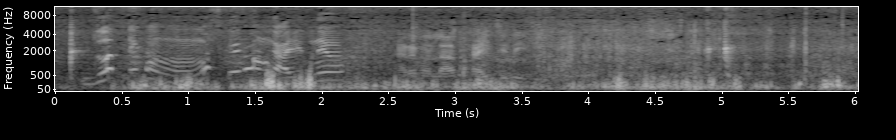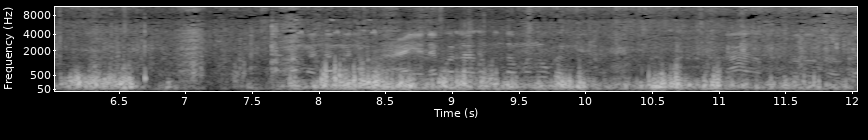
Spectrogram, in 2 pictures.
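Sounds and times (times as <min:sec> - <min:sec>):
hooves thudding: 0:02.6 - 0:12.0
plough working soil: 0:02.7 - 0:12.0.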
